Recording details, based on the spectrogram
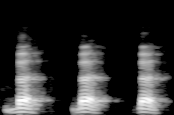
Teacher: It's voice. There's no air. B. I mean, there's a little bit of air, but not no not nearly as much as you feel when you do the P sound. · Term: B sound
